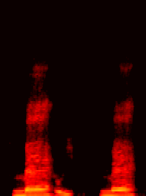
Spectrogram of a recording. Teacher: So the stress falls on the first syllable, marry.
